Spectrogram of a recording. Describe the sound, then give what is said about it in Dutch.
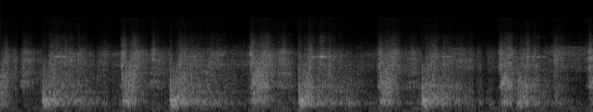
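A pile driver, with Mr. Gieben at the machine, drives the first steel sheet piling of a large construction dock into the ground near the central station in Rotterdam for the new metro. Heavy, regular blows land roughly one every three-quarters of a second, each a loud clanging thud ringing briefly before the next strike. “Vlakbij het centraal station stond de heer Gieben aan de heimachine om mee te helpen de eerste stalen damwand van een groot bouwdok in de grond te slaan.”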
